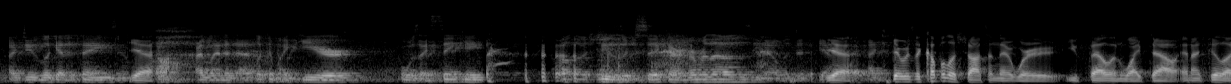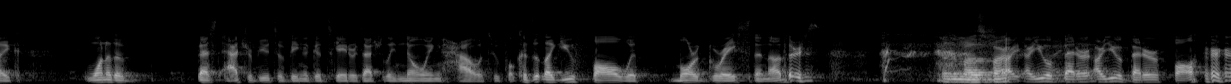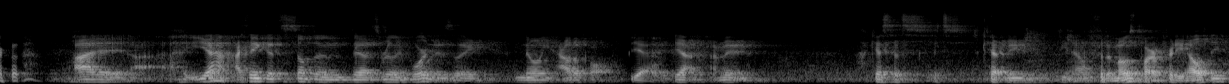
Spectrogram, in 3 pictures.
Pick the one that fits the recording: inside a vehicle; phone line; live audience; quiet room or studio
live audience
